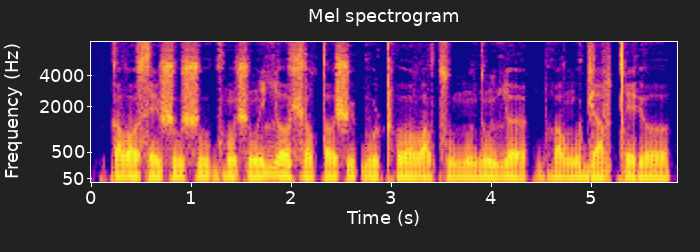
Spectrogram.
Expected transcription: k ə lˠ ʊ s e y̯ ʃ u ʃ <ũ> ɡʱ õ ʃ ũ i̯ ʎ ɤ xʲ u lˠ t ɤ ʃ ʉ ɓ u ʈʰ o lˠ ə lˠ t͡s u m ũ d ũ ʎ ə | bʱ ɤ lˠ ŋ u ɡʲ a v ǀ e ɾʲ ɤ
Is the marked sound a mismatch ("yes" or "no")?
yes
